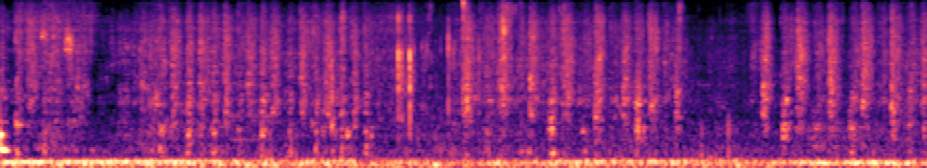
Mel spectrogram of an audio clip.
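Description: Faint rustling and many light clicks from handling cloth and small objects, over a steady low hum.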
